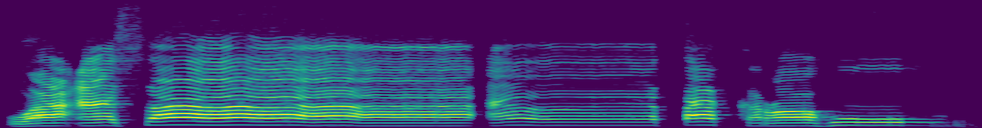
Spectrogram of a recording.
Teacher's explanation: Wa asa, sa-nya dipanjangkan 4 sampai 5 harokat. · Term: mat jais mufasil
